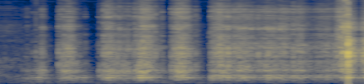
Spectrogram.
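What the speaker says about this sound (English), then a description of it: "You can hear that grinding." Rough rasping strokes of a knife pulled through the coarse slot of a Pocket Pal sharpener, about six grinding passes in steady rhythm, close up, ending with a sharp scrape.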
